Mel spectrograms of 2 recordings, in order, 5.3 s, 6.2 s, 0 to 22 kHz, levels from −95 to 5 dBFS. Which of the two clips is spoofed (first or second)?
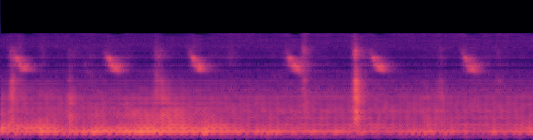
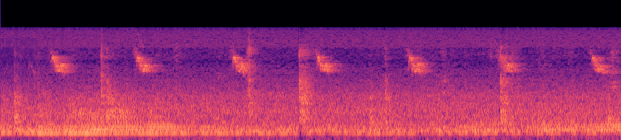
first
